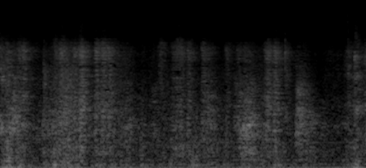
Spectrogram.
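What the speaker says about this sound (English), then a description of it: "This guy wanted to see what would happen if he screamed while his dogs were playing." Dogs playing together, with a steady stream of panting, snuffling and small whimpering noises at close range. The activity is continuous and faint, and there is no speech.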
